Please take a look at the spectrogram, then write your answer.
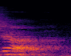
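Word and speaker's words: שׁוּב: Your next word is Hebrew, and it's pronounced shub.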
